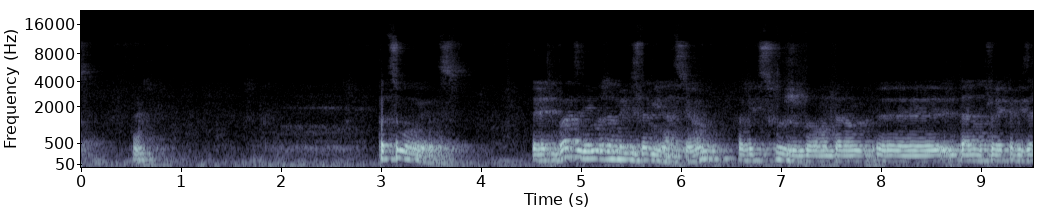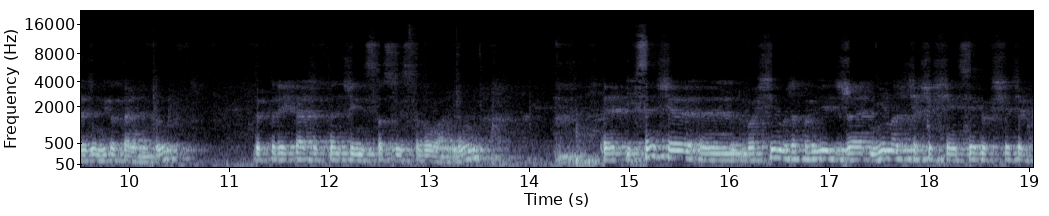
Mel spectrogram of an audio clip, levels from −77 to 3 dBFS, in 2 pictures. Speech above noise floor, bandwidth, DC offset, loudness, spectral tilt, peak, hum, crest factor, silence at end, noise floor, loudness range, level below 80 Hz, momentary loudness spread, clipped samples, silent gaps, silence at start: 23 dB; 12.5 kHz; under 0.1%; -22 LUFS; -8.5 dB/octave; -4 dBFS; none; 18 dB; 0 s; -43 dBFS; 6 LU; -42 dBFS; 10 LU; under 0.1%; none; 0 s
